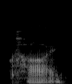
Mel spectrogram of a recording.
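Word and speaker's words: chi: square is Kai Square the Greek letter Kai pronounced Kai a Kai Square variable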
